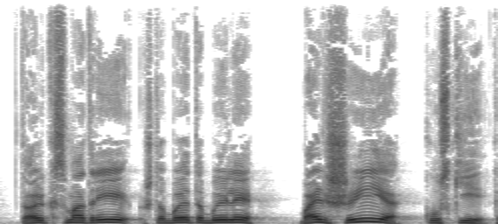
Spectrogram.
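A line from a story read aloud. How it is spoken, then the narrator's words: Shouted. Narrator (Russian): крикнул Босса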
